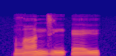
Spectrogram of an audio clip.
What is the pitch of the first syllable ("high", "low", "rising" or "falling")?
rising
